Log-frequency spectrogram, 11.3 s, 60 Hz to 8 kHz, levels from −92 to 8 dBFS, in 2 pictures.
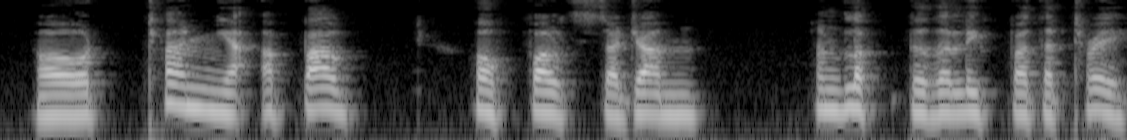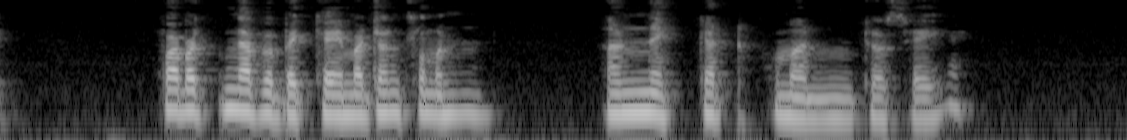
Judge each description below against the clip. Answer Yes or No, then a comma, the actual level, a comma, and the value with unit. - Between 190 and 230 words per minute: No, average, 145 wpm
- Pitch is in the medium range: Yes, medium, 155 Hz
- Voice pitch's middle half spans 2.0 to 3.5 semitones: Yes, narrow, 2.4 semitones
